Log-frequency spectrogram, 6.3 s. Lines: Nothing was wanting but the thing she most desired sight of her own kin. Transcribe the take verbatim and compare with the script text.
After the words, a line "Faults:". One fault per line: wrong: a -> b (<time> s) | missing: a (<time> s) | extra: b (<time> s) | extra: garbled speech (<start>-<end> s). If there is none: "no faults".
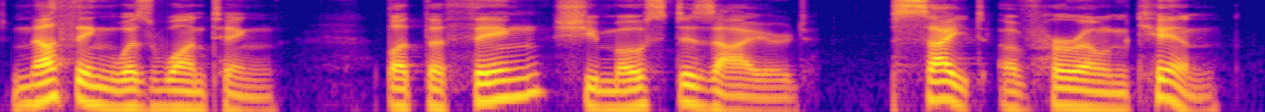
Nothing was wanting but the thing she most desired sight of her own kin.
Faults:
no faults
